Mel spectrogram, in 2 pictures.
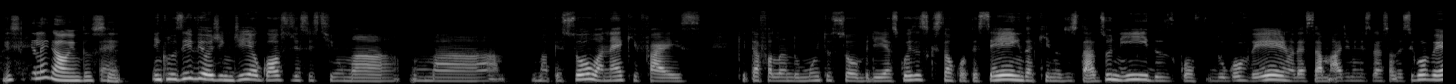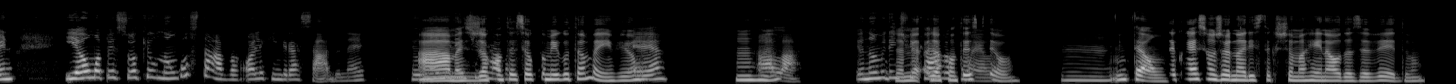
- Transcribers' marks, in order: none
- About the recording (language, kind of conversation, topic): Portuguese, podcast, Como seguir um ícone sem perder sua identidade?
